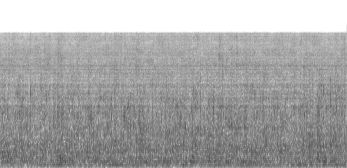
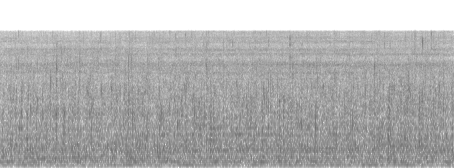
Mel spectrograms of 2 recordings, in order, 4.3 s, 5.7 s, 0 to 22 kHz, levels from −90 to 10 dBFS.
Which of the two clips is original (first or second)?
second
